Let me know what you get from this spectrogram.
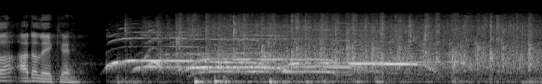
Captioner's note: cheers, applause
